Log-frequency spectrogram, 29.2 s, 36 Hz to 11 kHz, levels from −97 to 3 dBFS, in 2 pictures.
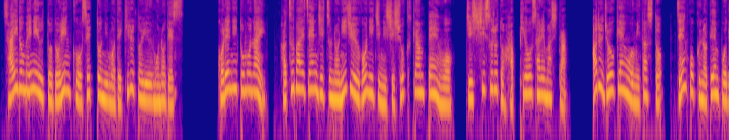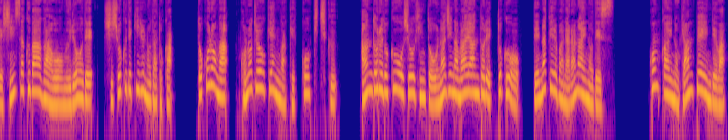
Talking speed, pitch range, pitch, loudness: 320 characters per minute, 175-260 Hz, 225 Hz, -23 LUFS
